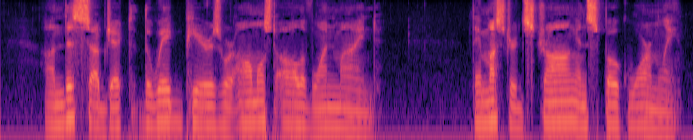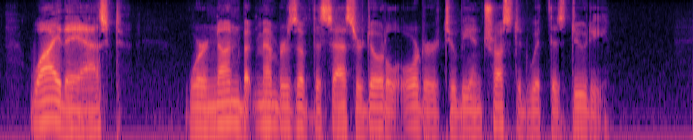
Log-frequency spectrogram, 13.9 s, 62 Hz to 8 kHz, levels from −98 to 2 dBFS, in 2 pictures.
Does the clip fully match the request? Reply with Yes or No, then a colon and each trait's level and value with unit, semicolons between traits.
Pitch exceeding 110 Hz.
No: low, 105 Hz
